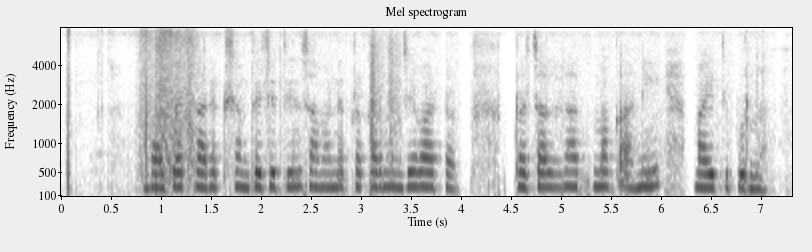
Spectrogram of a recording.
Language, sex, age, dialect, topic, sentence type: Marathi, female, 18-24, Varhadi, banking, statement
